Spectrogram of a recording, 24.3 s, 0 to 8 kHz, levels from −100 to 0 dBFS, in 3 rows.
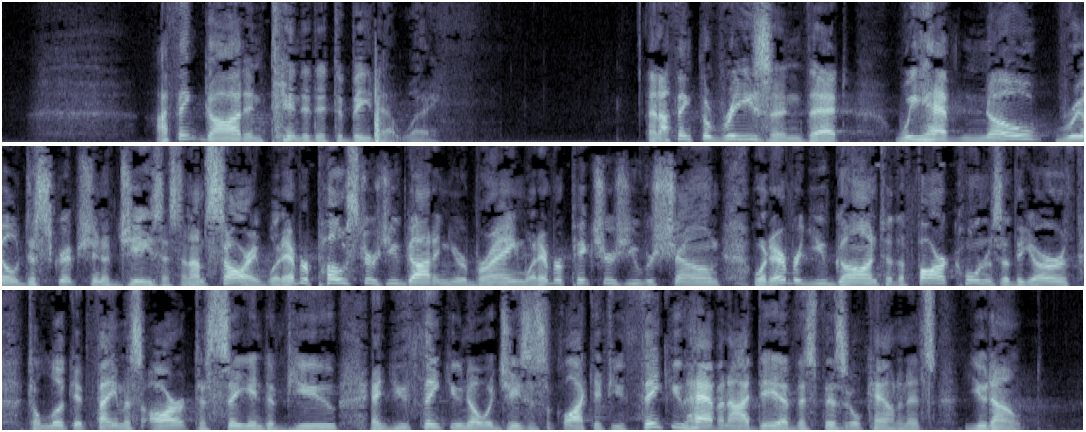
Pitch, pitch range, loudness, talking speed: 155 Hz, 130-175 Hz, -26 LUFS, 195 wpm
